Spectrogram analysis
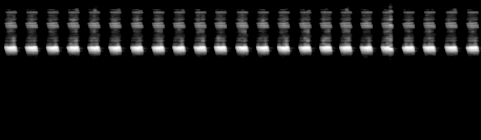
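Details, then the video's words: Cricket chirping in a fast, regular series of short, sharp, high notes, about four per second, against total quiet; recorded with a good audio recorder. "Cricket Chirping Sounds"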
